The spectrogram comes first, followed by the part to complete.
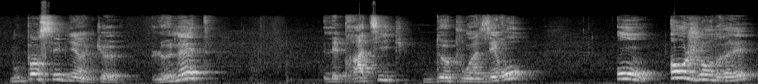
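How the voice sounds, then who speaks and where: A man's voice: fairly high pitch, pushed and bright. A man, a psychotherapist, explaining a topic to his subscribers in a playful, self-mocking way. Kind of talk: explanatory video monologue to subscribers. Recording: echoey room.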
